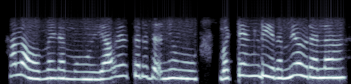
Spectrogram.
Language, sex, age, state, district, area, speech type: Kannada, female, 30-45, Karnataka, Uttara Kannada, rural, conversation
